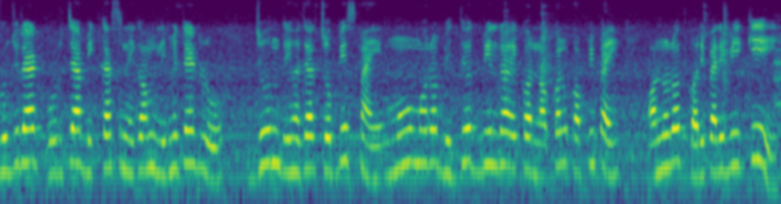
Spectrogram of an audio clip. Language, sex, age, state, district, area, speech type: Odia, female, 45-60, Odisha, Sundergarh, urban, read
